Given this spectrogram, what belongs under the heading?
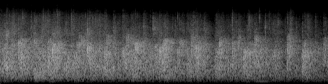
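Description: Sustained applause from an audience gathered at the Karuna Buddha Vihar in Rajnandgaon, a dense, steady wash of many hands clapping that holds evenly throughout.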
